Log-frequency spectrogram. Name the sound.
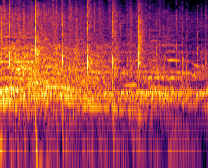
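applause and cheering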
